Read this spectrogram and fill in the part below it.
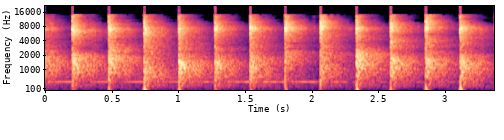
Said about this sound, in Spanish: ¡Aplausos!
